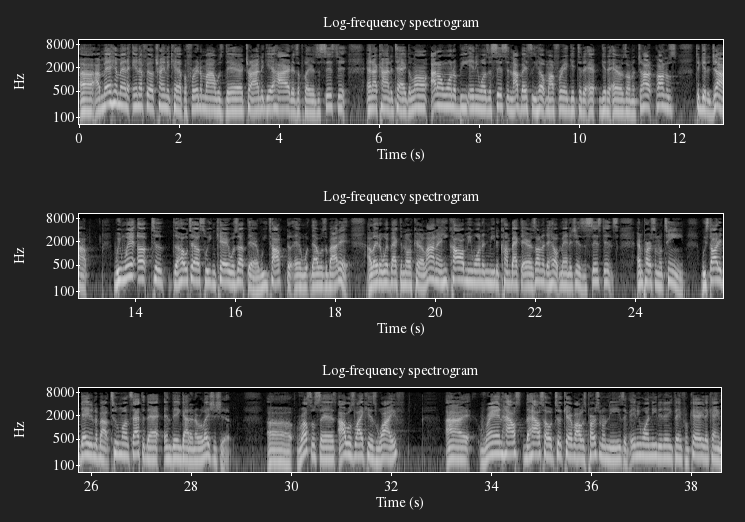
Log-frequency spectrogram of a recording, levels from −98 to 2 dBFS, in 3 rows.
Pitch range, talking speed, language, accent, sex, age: 145-180 Hz, 220 wpm, English, American, male, 20-39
